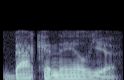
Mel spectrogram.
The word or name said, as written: bacchanalia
